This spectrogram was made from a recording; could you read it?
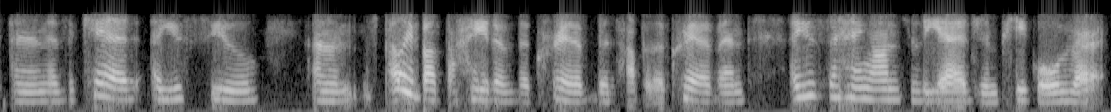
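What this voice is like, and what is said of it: Brooklyn accent. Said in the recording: “I grew up in Brooklyn, hence the accent.”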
